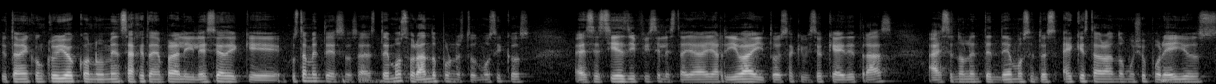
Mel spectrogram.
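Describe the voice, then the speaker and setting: A man at a very fast pace, medium-pitched, bright and sharp in tone, with monotone, flat intonation. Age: 20s. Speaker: podcast host. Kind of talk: casual chat.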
